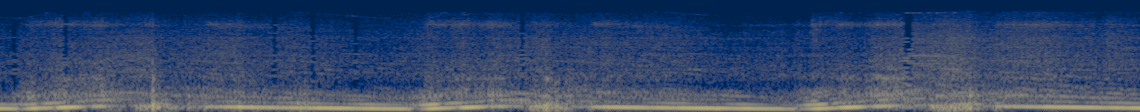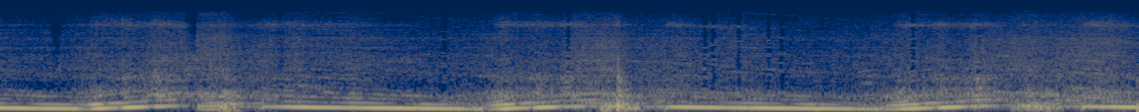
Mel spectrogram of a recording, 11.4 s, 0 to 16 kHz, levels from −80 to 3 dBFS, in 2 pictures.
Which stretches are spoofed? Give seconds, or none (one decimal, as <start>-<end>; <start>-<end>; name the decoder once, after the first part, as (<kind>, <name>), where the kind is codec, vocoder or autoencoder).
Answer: 3.6-4.2 (autoencoder, DAC-VAE); 5.0-7.8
